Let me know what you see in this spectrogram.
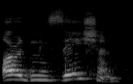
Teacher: The stress is on the Z.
